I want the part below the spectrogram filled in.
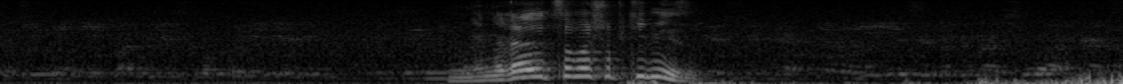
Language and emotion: Russian, positive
